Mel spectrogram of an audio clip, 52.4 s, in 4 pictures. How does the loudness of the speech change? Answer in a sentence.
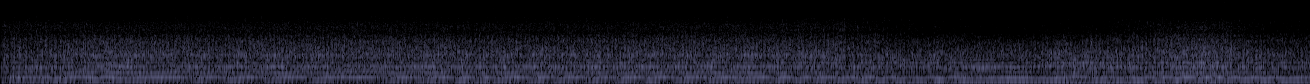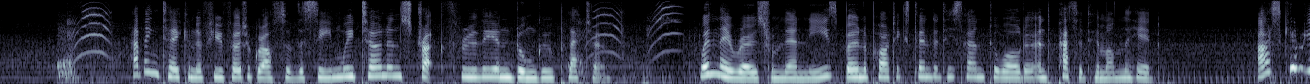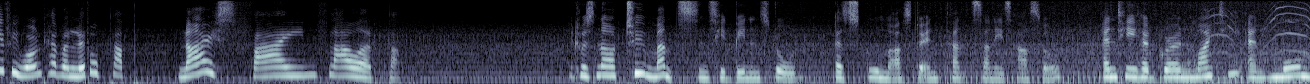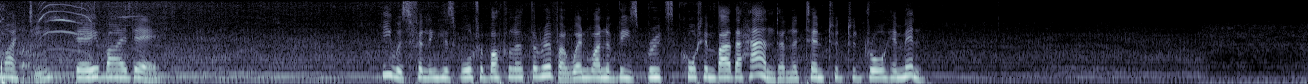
The loudness of the speech stays about the same.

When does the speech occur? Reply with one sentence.
The speech can be heard from 14.4 to 19.2 s, from 20.1 to 24.7 s, from 25.6 to 30.4 s, from 31.9 to 41.0 s and from 43.1 to 48.5 s.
